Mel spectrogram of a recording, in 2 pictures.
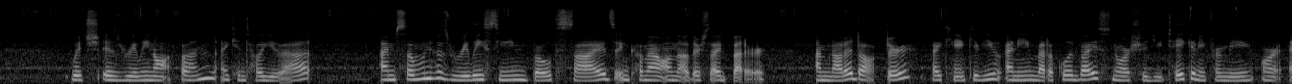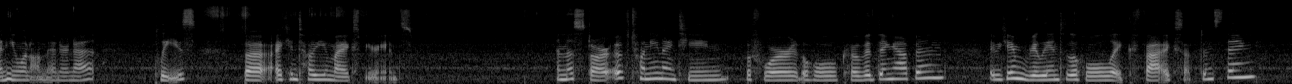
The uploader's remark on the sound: A lo-fi 10-minute debut episode with plenty of yummy ambient noise from my air purifier.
